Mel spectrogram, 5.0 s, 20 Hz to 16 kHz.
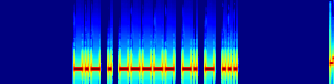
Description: Morse code, heard as a keyed tone, about 28 wpm, 700 Hz. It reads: KE0NTS
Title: USA Call Signs 28wpm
